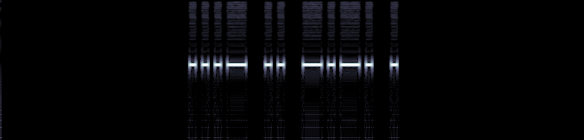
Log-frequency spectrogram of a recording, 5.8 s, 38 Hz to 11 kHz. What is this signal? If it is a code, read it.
Morse code, heard as a keyed tone, about 19 wpm, 800 Hz. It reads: VICE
